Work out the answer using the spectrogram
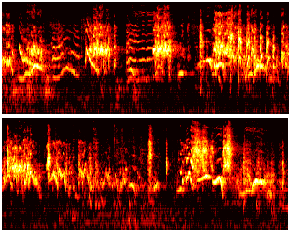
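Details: Chirping from budgerigar breeding pairs, a busy mix of harsh squawks, buzzy chatter and short bright whistles in quick irregular bursts, multiple birds overlapping throughout.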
